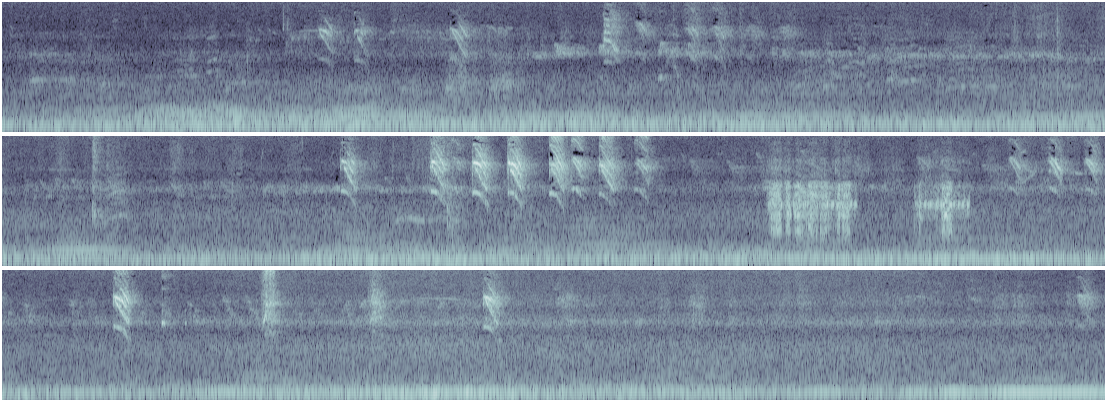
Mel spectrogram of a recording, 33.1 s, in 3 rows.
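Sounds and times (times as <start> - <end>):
low background hum: 0.0 - 22.0
birds chirping: 17.9 - 21.0
harsh buzzy bird call: 18.6 - 20.8.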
